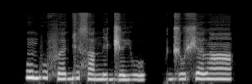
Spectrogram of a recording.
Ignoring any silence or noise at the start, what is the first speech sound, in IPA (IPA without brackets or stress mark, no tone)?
ũ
